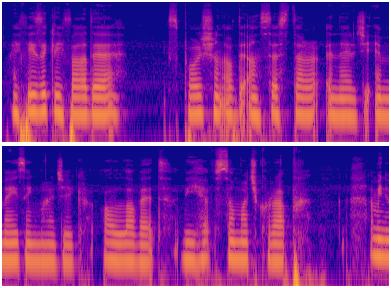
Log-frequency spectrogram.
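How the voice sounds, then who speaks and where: Effusive woman, smooth voice. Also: fairly low pitch, a little mellow. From Poland. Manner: effusive, gushing praise and frequent laughter. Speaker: energy healer hosting a live session. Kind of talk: casual spiritual live stream.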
